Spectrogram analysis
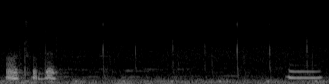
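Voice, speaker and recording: A woman's voice: high-pitched, completely flat delivery, takes it slowly, gravelly, mellow, lo-fi sound, a little hiss or hum. A young woman with an Egyptian Arabic accent, playfully acting out bickering characters in a game and switching between voices. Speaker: gamer.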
